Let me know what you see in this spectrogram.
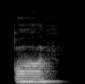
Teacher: so we know that the off comes from the furthest part of the mouth so the furthest part of the tongue touching the furthest part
